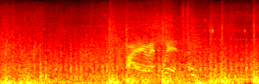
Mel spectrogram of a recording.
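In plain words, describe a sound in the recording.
Rockets whoosh through the air.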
